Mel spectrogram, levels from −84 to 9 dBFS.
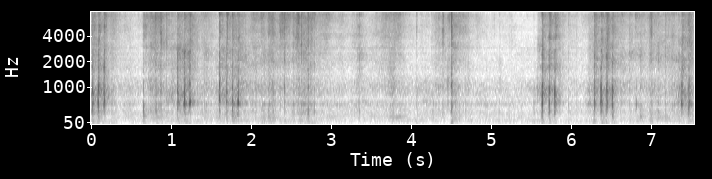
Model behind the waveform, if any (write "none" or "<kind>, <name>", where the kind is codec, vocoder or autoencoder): codec, SNAC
